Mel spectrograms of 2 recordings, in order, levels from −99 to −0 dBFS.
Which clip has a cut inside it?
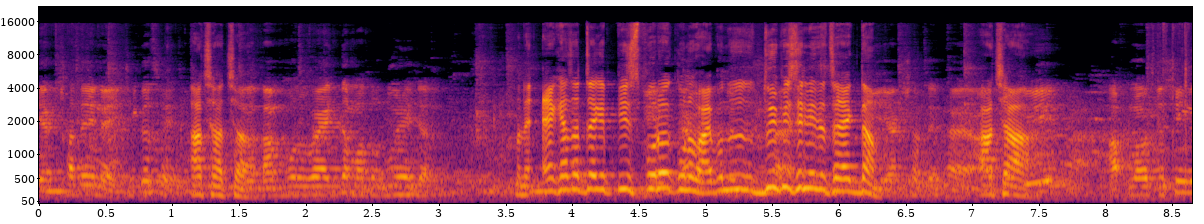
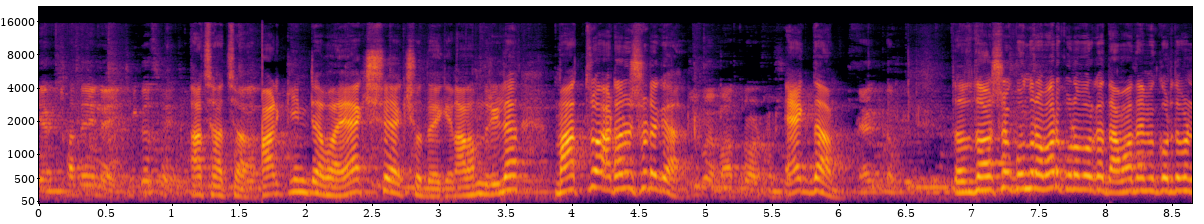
second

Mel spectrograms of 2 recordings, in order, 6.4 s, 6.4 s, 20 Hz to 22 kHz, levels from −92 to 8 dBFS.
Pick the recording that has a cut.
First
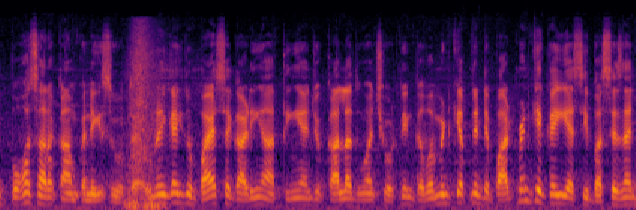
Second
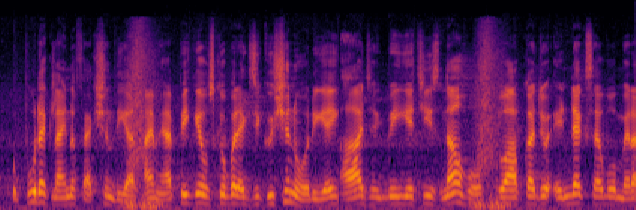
second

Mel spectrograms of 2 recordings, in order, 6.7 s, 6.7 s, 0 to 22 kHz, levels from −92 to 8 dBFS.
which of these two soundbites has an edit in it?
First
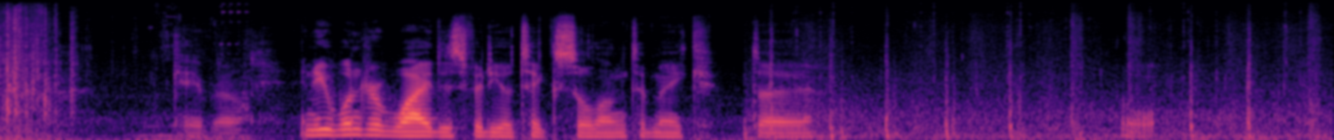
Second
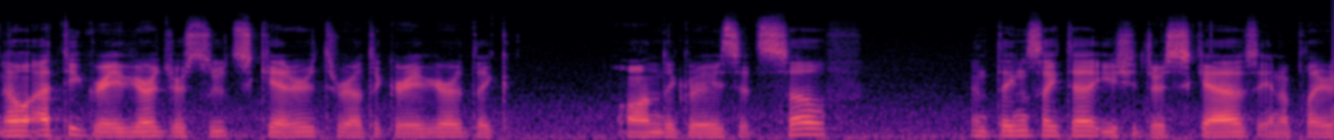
first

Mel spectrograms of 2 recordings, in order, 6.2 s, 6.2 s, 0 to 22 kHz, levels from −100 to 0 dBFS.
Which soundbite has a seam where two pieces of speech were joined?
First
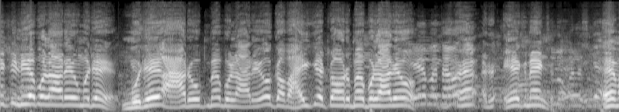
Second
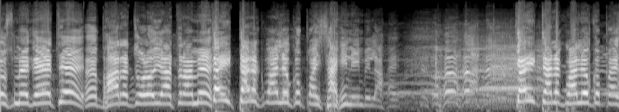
second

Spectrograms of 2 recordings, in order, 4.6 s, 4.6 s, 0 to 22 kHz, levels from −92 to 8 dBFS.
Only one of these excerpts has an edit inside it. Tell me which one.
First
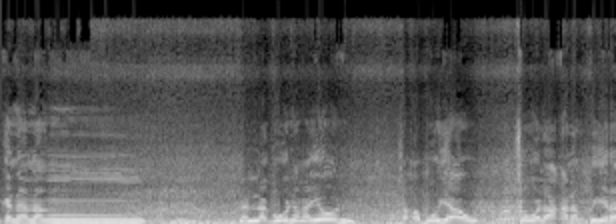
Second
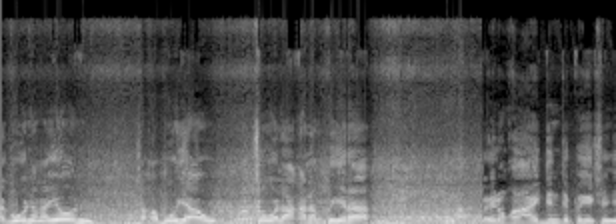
second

